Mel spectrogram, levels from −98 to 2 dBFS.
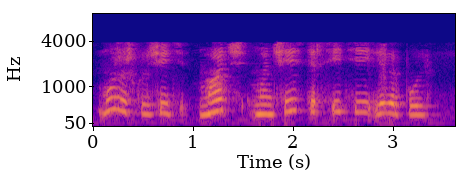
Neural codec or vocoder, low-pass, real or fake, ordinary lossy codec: none; 7.2 kHz; real; AAC, 16 kbps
